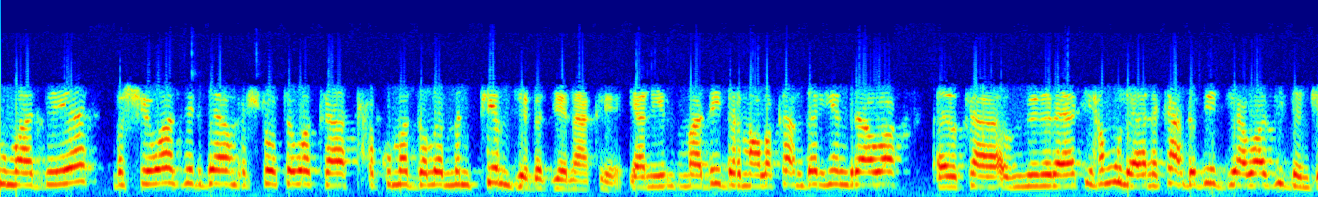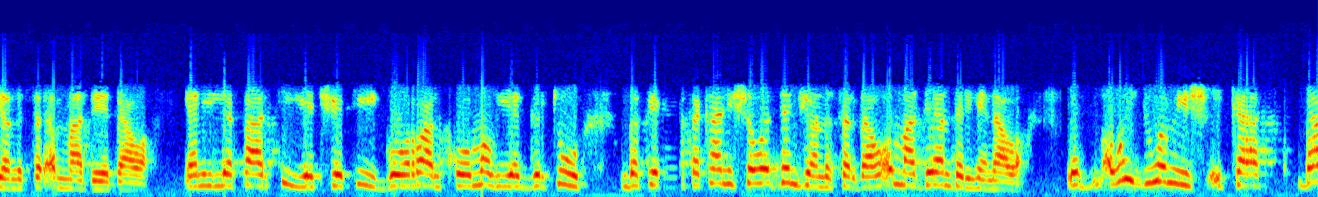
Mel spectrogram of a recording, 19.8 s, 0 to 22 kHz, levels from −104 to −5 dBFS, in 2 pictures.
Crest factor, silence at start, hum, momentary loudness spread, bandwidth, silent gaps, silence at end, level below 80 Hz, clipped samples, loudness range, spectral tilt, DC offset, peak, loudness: 12 dB; 0 s; none; 5 LU; 4.3 kHz; none; 0 s; -72 dBFS; under 0.1%; 2 LU; -7 dB/octave; under 0.1%; -10 dBFS; -23 LUFS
